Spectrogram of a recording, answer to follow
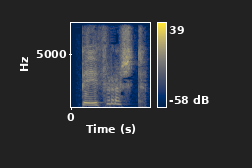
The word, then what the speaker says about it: Bifröst: Bifröst, pronounced Bifröst, accent on the first syllable.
